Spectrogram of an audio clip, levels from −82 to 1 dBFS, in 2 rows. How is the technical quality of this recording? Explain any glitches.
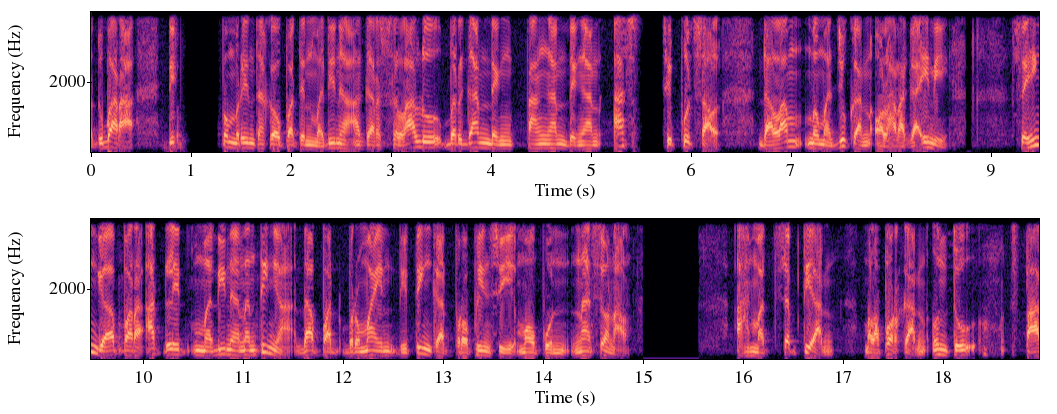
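The recording has audible gaps and smears early on, heard through narrowband call audio with nothing above 4 kHz, which fits G.711 A-law at 64 kbps.

Short concealed packet loss at 0.74 s and 0.82 s: two brief smears, each about 40 ms. Audio packets arrived too late for the decoder, so it extended the preceding sound to fill each hole and then blended back into the real signal.

Long network dropouts from 0.90 to 1.29 s and from 5.43 to 5.74 s: the sound stretches into a fading buzz or hiss, then goes silent for about 290 ms and 200 ms, and resumes with part of the audio gone. The likely cause is that no packets arrived for roughly 380 ms and 300 ms, which is longer than concealment can cover.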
